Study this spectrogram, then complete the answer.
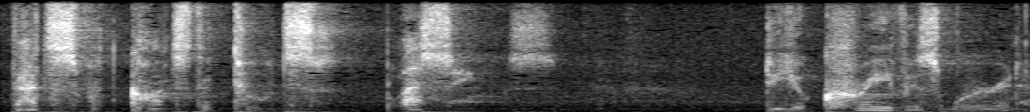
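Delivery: slow hushed whisper of awe. Real, not acted. Pastor to congregation, a reverent slow whisper. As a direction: lean in and breathe it.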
